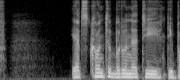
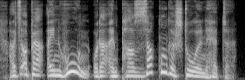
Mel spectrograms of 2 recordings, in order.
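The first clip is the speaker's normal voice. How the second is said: higher and louder, indignant scorn; more agitated; 6 semitones higher, 4 dB louder than usual. A narrator's reading. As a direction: spit out the word Zugeben with contempt. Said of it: "fuhr noch aufgebrachter fort".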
